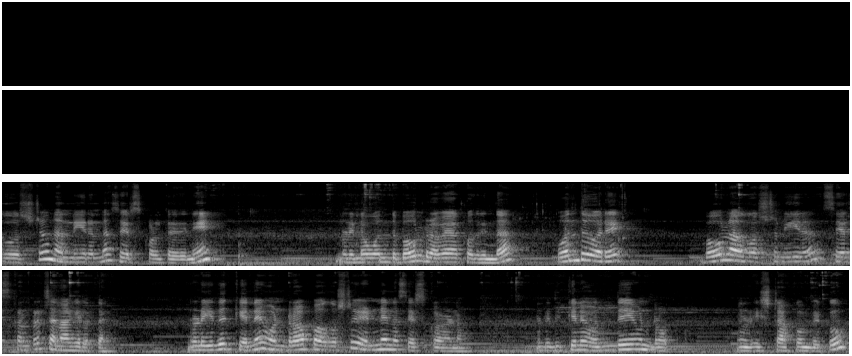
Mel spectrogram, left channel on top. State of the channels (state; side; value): silent; left; digital silence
